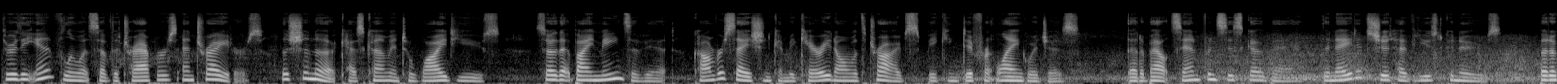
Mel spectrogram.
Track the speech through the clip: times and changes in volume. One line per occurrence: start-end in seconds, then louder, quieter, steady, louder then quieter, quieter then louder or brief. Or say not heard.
0.0-15.5 steady.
